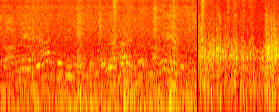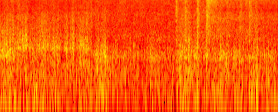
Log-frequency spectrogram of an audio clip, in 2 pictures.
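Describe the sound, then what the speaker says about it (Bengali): A moving train rumbles and rattles steadily from inside the carriage, with wheels clattering and voices murmuring underneath throughout, on a line in West Bengal toward Tarakeswar. "সেই ট্রেনটা অলরেডি ছেড়ে দিয়েছে ট্রেন চলছে"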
